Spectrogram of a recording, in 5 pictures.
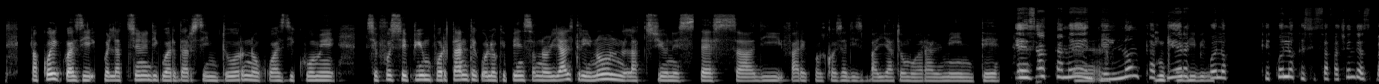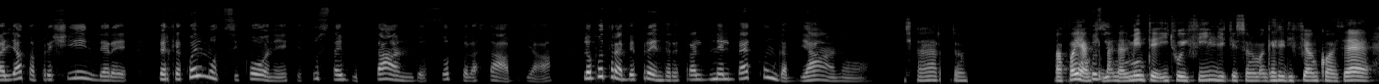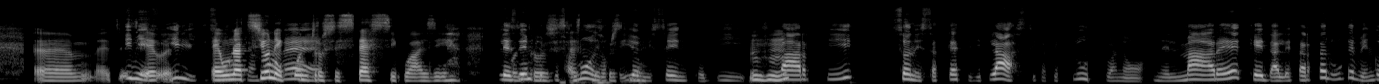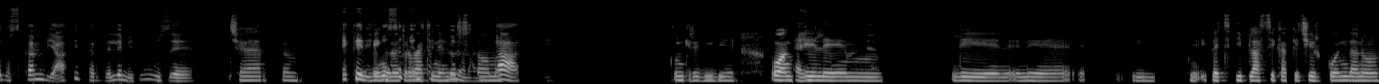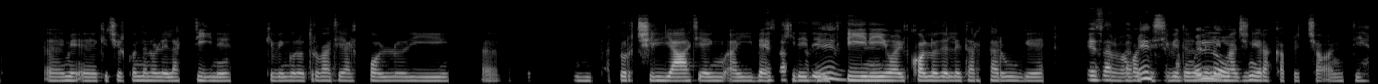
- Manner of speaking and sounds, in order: other background noise; stressed: "Esattamente"; tapping; "Cioè" said as "ceh"; unintelligible speech; stressed: "me"; scoff
- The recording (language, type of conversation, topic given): Italian, podcast, Perché è importante proteggere le spiagge e i mari?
